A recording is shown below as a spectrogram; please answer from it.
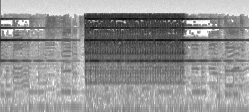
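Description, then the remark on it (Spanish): A loud telephone bell rings in one continuous burst of about two seconds, bright and metallic, cutting in sharply over quieter background sounds that continue after it stops. “Cuidado, teléfono, Franky teléfono.”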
